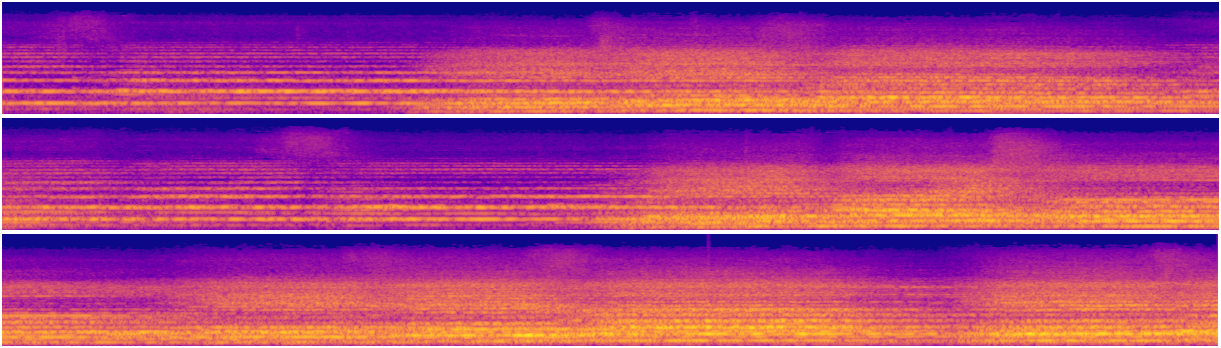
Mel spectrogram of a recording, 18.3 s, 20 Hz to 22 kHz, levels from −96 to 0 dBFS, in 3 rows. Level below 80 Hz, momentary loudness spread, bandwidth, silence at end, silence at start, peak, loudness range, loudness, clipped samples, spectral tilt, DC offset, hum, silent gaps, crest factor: -64 dBFS; 13 LU; 13 kHz; 0 s; 0 s; 0 dBFS; 10 LU; -17 LUFS; under 0.1%; -5.5 dB/octave; under 0.1%; none; none; 16 dB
